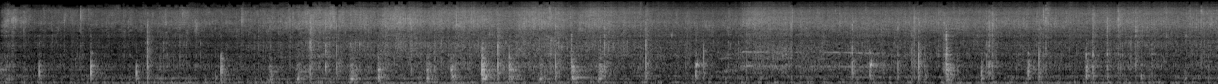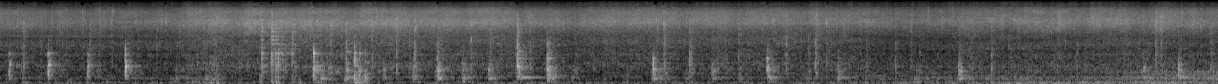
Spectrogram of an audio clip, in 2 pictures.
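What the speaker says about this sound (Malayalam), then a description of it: "കറിവേപ്പില പൊട്ടിക്കഴിഞ്ഞാൽ ഉടനെ നമ്മുടെ ചെറിയ ഉള്ളി" Small shallots fry in hot oil right after curry leaves splutter, for a Kerala pineapple pachadi: a steady close sizzle with frequent crackles and scraping stir strokes throughout, and no one speaking.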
